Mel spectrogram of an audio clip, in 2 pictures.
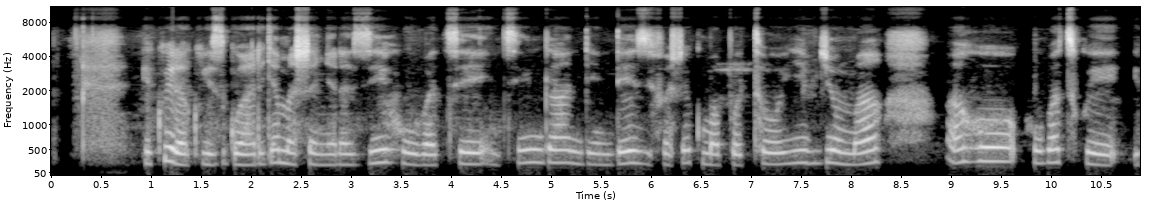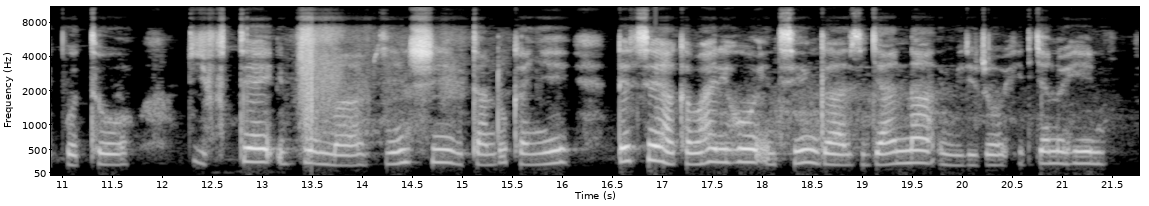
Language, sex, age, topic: Kinyarwanda, female, 18-24, government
